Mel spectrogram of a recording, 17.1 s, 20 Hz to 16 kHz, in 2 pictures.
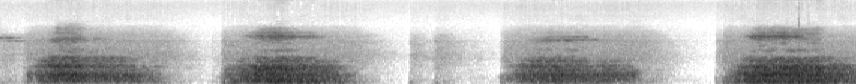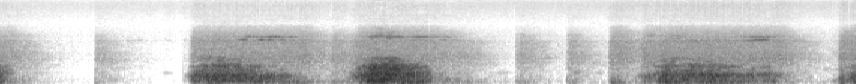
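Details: Snoring during sleep: deep, rough breathing sounds in paired in-and-out bursts, about 12 breaths a minute, with silence between.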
